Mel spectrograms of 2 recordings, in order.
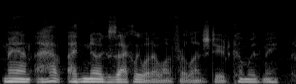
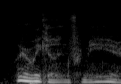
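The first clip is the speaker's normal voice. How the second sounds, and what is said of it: Mock public-radio announcer voice. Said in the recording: “That was my NPR voice”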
